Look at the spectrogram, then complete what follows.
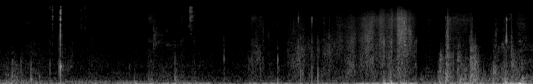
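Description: Footsteps and handling noises as a man walks across the room and picks something up, with scattered clicks and rustles that are loudest about four seconds in.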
